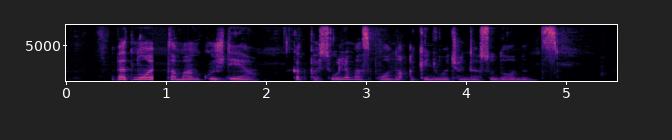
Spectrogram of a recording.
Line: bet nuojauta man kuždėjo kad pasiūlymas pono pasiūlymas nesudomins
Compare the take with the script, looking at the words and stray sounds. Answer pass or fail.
fail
